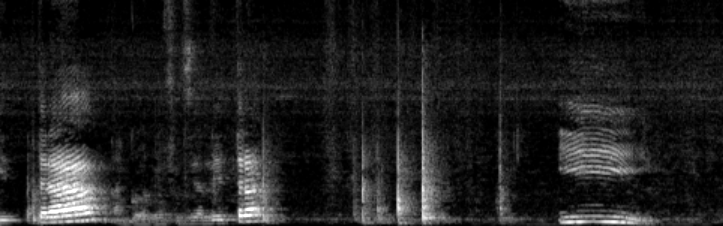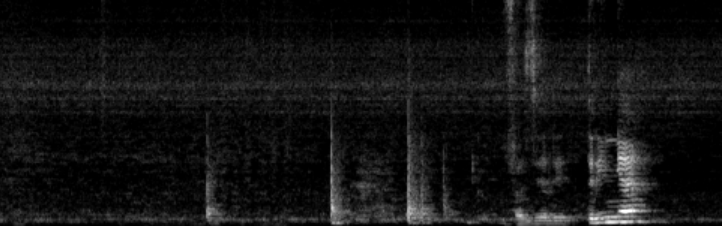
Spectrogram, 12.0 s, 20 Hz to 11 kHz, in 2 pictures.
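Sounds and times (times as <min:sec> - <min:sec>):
soft taps: 0:02.2 - 0:04.4, 0:07.7 - 0:08.0, 0:08.8 - 0:09.9
fingertip rubbing through cornmeal: 0:07.7 - 0:09.2.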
